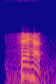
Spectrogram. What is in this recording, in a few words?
"sehat", bahasa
